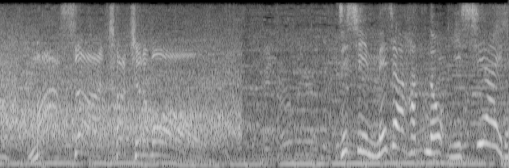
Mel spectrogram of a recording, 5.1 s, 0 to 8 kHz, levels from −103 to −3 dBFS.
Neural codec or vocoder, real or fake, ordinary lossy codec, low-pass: none; real; AAC, 48 kbps; 7.2 kHz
